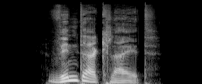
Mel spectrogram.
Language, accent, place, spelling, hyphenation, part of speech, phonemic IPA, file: German, Germany, Berlin, Winterkleid, Win‧ter‧kleid, noun, /ˈvɪntɐˌklaɪ̯t/, De-Winterkleid.ogg
- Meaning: 1. winterdress 2. winter plumage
